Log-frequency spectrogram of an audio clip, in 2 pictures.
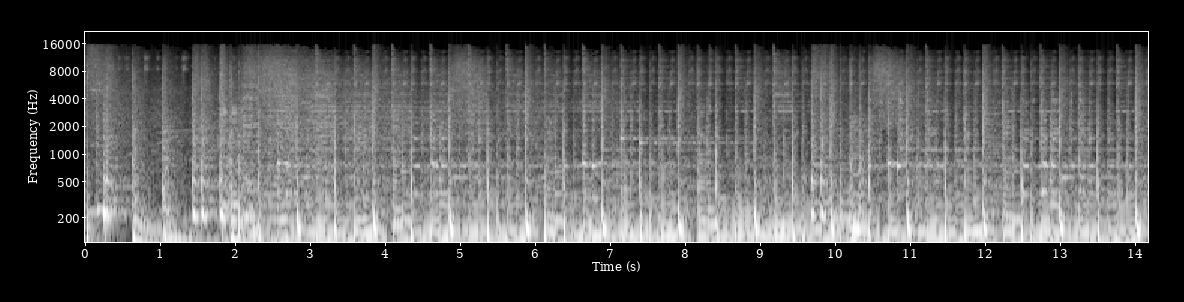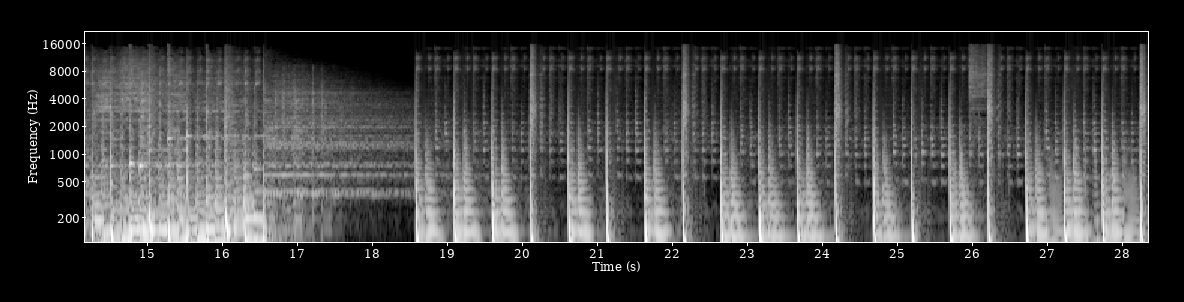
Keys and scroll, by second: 3.0 ctrl+z, 7.1 ctrl+z, 10.7 ctrl+z, 15.5 space, 23.5 space.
